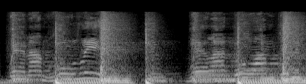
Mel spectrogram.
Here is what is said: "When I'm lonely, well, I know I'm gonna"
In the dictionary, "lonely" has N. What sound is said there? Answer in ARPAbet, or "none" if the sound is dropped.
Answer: none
